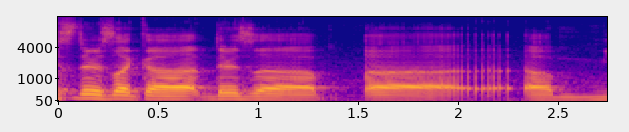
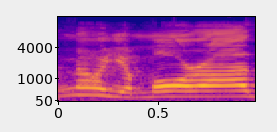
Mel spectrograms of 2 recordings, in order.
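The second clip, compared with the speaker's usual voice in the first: retold scolding; 8 semitones higher, 3 dB louder than usual. Acting out poacher scolding his friends.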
